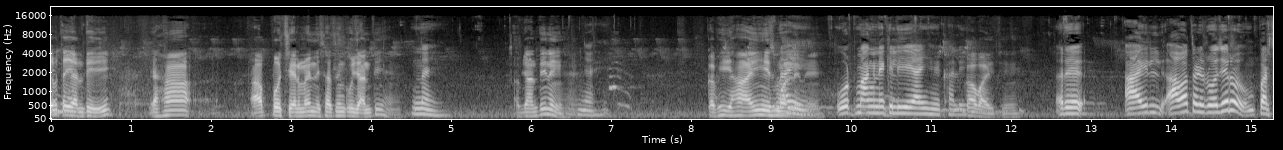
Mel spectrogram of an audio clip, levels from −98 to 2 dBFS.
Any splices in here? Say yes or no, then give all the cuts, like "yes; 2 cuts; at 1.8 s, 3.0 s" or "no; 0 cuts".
no; 0 cuts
